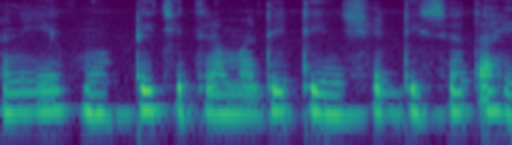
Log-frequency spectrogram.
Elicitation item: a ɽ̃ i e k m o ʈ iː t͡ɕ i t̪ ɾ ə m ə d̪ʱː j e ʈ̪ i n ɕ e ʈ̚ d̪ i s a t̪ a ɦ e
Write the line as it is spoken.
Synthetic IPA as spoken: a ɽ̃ i e k m o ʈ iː t͡ɕ i t̪ ɾ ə m ə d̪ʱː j e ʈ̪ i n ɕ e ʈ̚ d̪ i s ə t̪ a ɦ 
